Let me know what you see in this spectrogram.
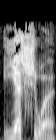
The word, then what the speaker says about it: Yeshua: Jesus, in Hebrew, is pronounced Yeshua, and it means deliverer.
